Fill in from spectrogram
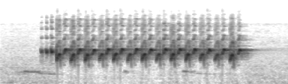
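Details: Yellow-vented bulbul singing 'ngerol' style: a fast, even trill of slurred, bubbling notes repeated about three and a half per second for nearly three seconds, preceded by a faint low note.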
